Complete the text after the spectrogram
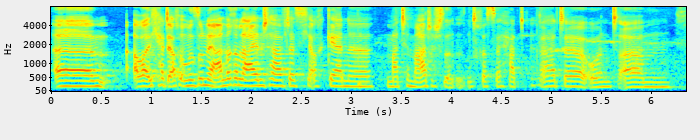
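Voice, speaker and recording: Against noticeable background noise, a woman with a medium pitch speaks at a fairly quick pace in a monotone, with flat intonation. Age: 30s. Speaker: data scientist and project manager. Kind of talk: employee interview. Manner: hesitant, many fillers.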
